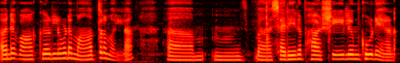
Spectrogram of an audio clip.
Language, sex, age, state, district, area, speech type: Malayalam, female, 30-45, Kerala, Alappuzha, rural, spontaneous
